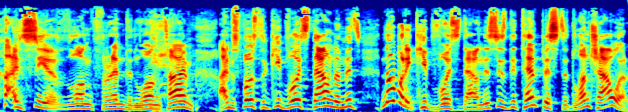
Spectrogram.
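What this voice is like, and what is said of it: Exaggerated action-movie Russian accent. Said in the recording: “I rolled a Russian accent, by the way. ... I rolled on the table says action movie extra Russian accent.”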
